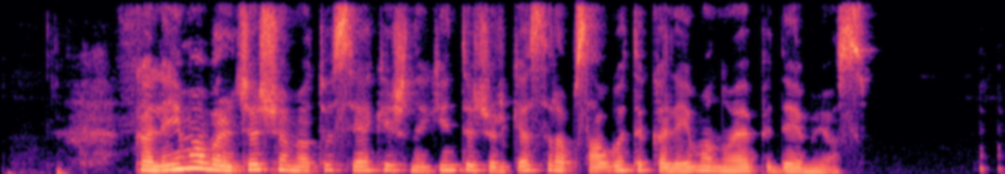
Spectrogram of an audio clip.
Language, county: Lithuanian, Panevėžys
